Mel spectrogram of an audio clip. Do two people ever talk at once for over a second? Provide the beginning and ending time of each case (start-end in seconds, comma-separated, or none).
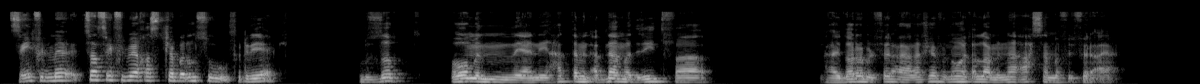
none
